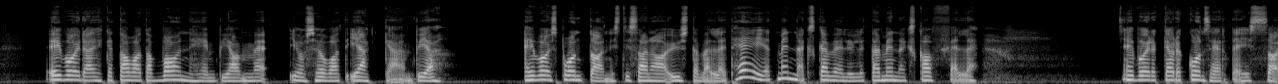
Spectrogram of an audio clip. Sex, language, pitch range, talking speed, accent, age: female, Finnish, 130-195 Hz, 120 wpm, native, 30-49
